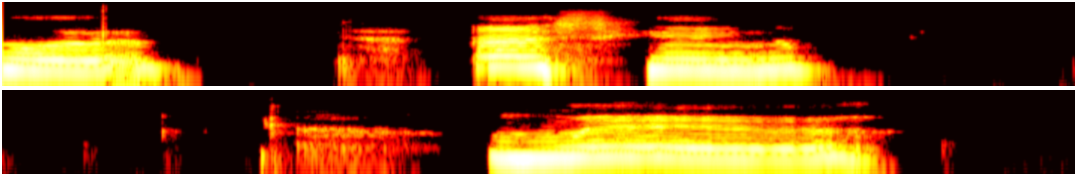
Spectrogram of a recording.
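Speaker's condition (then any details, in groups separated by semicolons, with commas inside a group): ALS; swallowing lost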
